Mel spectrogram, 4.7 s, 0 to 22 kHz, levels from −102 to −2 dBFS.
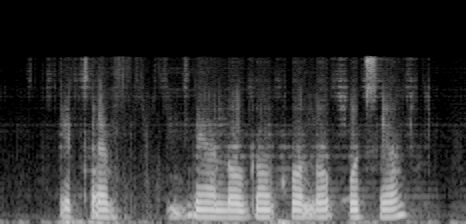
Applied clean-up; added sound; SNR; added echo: neural separator model SepFormer DNS4.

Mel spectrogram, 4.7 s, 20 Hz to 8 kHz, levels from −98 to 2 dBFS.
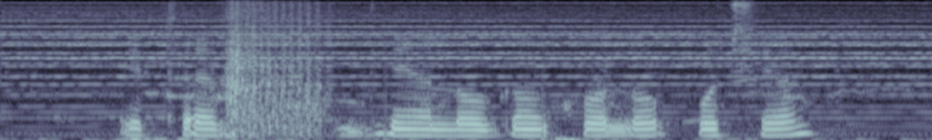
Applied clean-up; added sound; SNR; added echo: none; Livestock, farm animals, working animals + Musical instrument; 4 dB; none.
